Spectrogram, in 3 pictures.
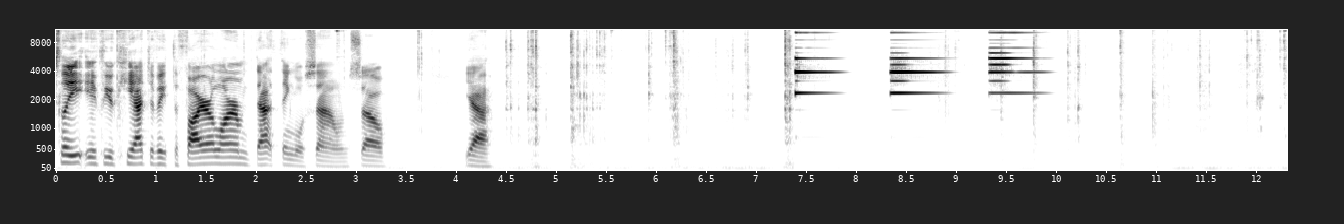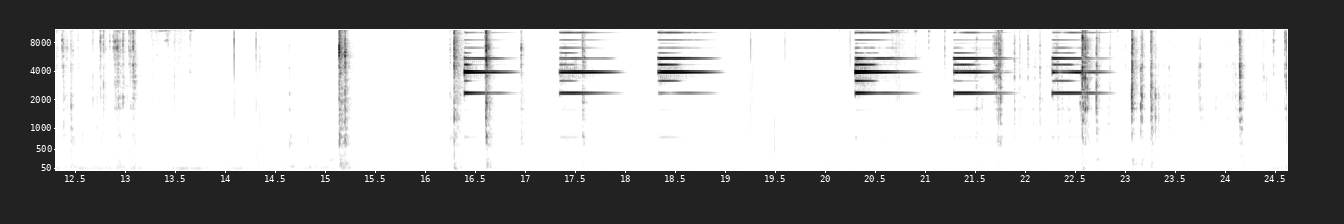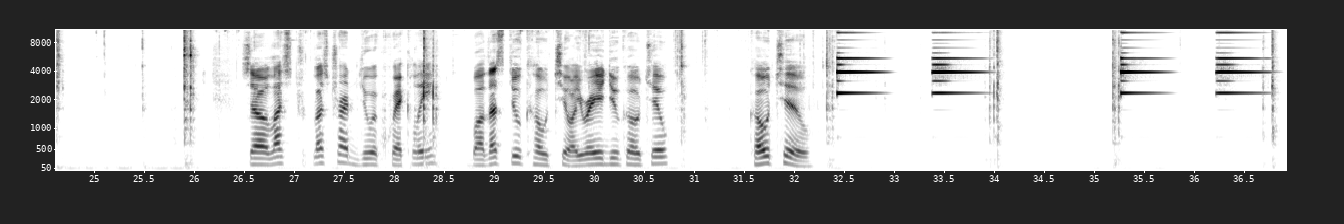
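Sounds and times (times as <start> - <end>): fire alarm chime tones: 7.4 - 10.0, 16.4 - 19.0, 20.3 - 23.0, 32.4 - 34.1, 35.2 - 36.9.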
